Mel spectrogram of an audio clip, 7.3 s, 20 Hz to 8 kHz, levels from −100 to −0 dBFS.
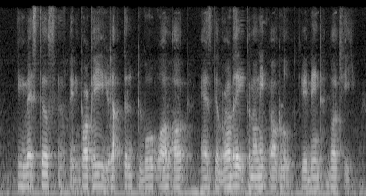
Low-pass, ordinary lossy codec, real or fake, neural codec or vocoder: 7.2 kHz; MP3, 64 kbps; fake; codec, 24 kHz, 0.9 kbps, WavTokenizer, medium music audio release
